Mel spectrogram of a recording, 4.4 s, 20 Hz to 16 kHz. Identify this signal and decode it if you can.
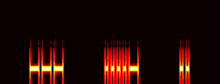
Morse code, heard as a keyed tone, about 20 wpm, spaced as for 8 wpm, 700 Hz. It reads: O4I
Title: 047 Lesson 9e - Number 4 - Three Characters 20wpm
